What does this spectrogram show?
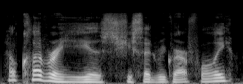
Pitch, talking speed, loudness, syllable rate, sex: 135 Hz, 170 wpm, -17 LUFS, 5.0 syllables/s, male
